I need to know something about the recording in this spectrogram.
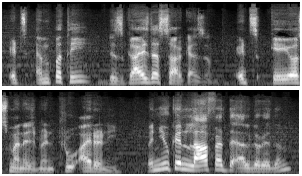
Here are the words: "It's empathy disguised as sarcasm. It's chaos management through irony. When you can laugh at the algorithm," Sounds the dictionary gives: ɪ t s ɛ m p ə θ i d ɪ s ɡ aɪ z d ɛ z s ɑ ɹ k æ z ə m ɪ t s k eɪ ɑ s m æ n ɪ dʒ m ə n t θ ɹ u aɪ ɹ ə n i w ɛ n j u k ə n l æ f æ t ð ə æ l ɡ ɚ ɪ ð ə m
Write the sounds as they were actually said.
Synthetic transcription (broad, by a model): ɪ t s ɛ m p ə t i d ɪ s ɡ aɪ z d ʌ s ɑ ɹ k æ z ə m ɪ t s k eɪ ɑ s m æ n ɪ dʒ m ə n t t ɹ u aɪ ɹ ə n i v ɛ n j u k ə n l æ f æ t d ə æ l ɡ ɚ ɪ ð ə m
